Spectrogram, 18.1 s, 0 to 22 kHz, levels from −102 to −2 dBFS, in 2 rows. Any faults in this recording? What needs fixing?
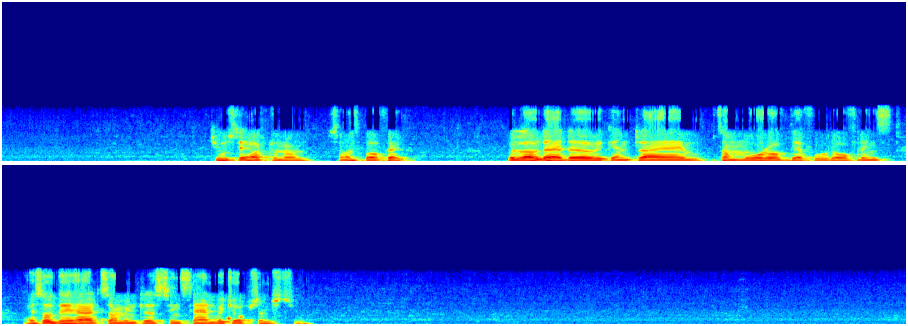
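Nothing here needs fixing; the speech comes through the Speex link as expected, with no faults to report.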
